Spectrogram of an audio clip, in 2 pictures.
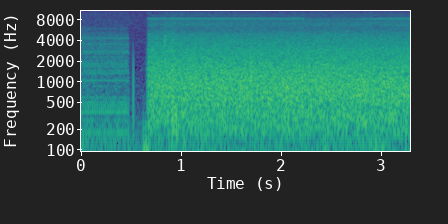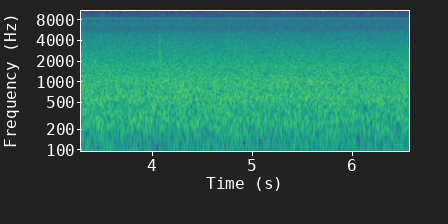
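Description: Mississippi River floodwater rushing through a fresh cut in a levee, a steady, loud rush of water heard on a camcorder microphone, starting abruptly a little over half a second in.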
